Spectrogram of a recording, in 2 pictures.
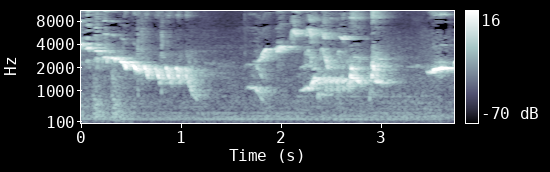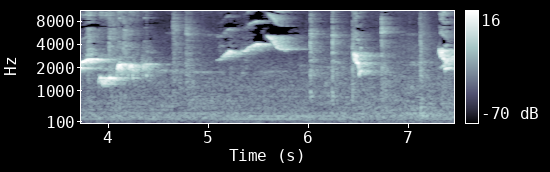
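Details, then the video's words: White-rumped shama, possibly a contest bird, singing a rich, varied string of fluting whistles, slurred notes and sharp high chips, phrases shifting quickly in pitch with brief pauses between. "White Rumped Shama"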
